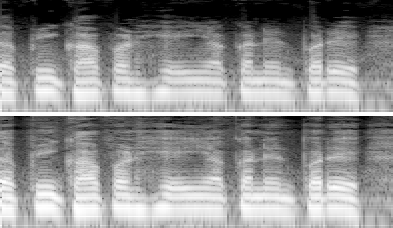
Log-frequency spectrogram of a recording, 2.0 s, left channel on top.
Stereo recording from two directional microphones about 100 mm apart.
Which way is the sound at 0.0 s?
35° right (ahead or behind).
